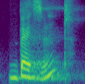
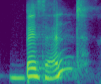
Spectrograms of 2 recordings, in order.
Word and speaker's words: Besant: Néanmoins, elle modifié à la prononciation en déplaçant l'accentonique de la deuxième à la première syllabe. C'est-à-dire qu'en fait en anglais, elle avait épousé Frank Bezent et après la séparation,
